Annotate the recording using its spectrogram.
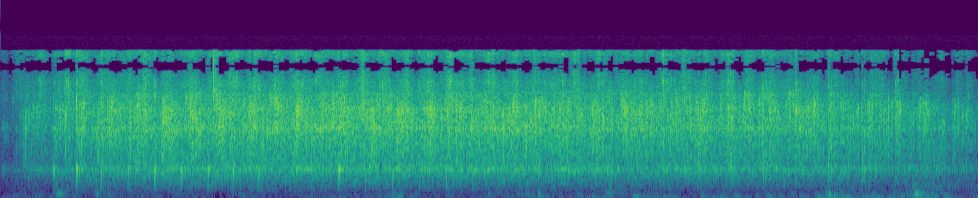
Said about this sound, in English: I'd ask that you give the panel another round of applause.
